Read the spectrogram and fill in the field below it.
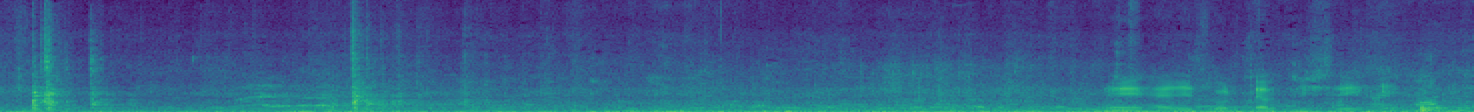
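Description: A crowd of men chatter nearby outdoors.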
